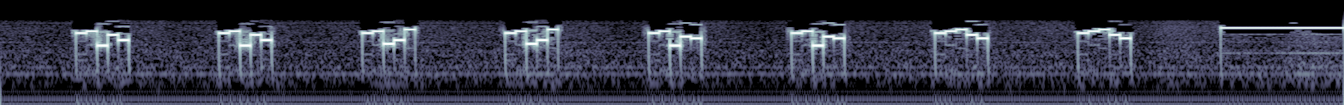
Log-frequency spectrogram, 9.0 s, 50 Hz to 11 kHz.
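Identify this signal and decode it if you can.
Five-tone selective call (ZVEI), heard as quick runs of five tones, tones of about 70 ms. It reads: 89174 89174 89240 89240 89165 89165 89075 89075
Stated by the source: ZVEI five-tone selective call, code 89337, received by SDR, from Feuerwehr Orlamünde.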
